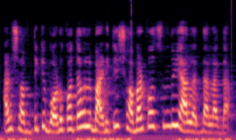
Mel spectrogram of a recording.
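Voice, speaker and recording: Woman as a harried, high-pitched elder daughter-in-law. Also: animated, a little fast, faint music behind. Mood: irritated, insistent. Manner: complaining, insistent.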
